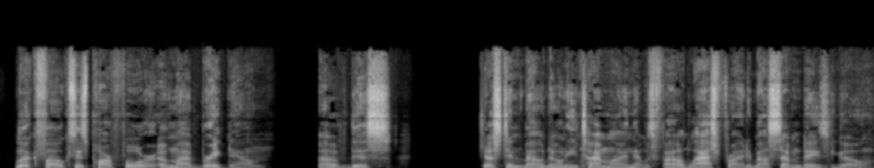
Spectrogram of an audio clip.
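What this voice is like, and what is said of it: Hoarse voice from laryngitis. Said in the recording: “I'm fighting some laryngitis and my voice is getting a little bit better, but it ain't that bad.”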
